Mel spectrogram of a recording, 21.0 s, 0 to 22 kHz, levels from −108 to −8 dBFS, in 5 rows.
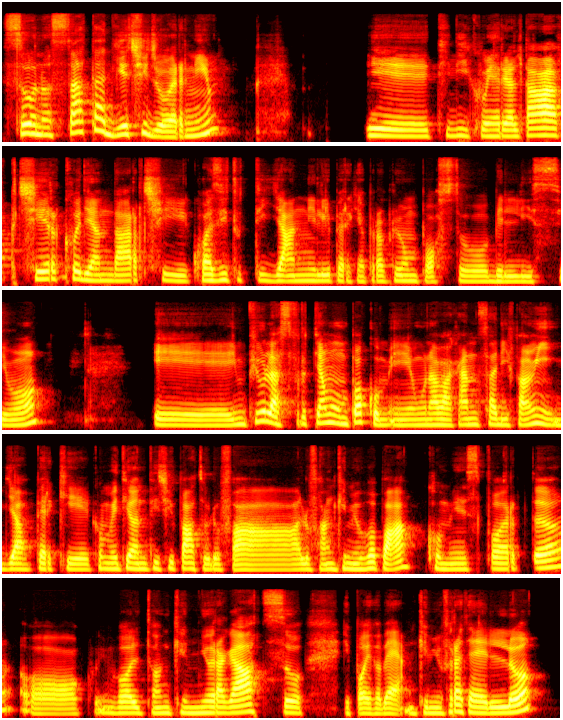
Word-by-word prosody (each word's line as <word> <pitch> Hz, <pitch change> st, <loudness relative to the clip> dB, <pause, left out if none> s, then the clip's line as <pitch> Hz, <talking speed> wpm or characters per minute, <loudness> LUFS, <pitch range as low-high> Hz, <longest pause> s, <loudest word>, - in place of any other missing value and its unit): Sono 245 Hz, -5 st, +2 dB
stata 290 Hz, -, +1 dB
10 235 Hz, +4 st, +2 dB
giorni 180 Hz, -, 0 dB, 1.0 s
ehm, 180 Hz, -3 st, +2 dB
ti 175 Hz, +2 st, -14 dB
dico 190 Hz, -1 st, -8 dB
in 180 Hz, -, 0 dB
realtà 200 Hz, +3 st, +7 dB
c -, -, -13 dB
cerco 215 Hz, +3 st, 0 dB
di 185 Hz, -, 0 dB
andarci 165 Hz, -1 st, -3 dB
quasi 175 Hz, +2 st, -1 dB
tutti 175 Hz, -1 st, -13 dB
gli 165 Hz, -, -3 dB
anni 160 Hz, +1 st, -1 dB
lì 165 Hz, -, -2 dB
perché 155 Hz, -3 st, -8 dB
è -, -, -12 dB
proprio 150 Hz, +3 st, -5 dB
un 160 Hz, -, -5 dB
posto 145 Hz, +1 st, -6 dB
bellissimo. 150 Hz, -, -4 dB, 0.7 s
Ehm, 150 Hz, -2 st, -2 dB
in 170 Hz, +3 st, -3 dB
più 255 Hz, +8 st, -3 dB
la -, -, +7 dB
sfruttiamo 215 Hz, +4 st, -1 dB
un 190 Hz, -, -1 dB
po' 235 Hz, +5 st, +5 dB
come 155 Hz, -5 st, -2 dB
una 160 Hz, +1 st, -1 dB
vacanza 165 Hz, +2 st, 0 dB
di 160 Hz, -1 st, -5 dB
famiglia 160 Hz, -2 st, 0 dB
perché, 155 Hz, -1 st, -3 dB
come 160 Hz, +2 st, -4 dB
ti 160 Hz, -, -1 dB
ho -, -, +4 dB
anticipato, 165 Hz, 0 st, -1 dB
lo 150 Hz, -, -4 dB
fa 140 Hz, 0 st, +1 dB
lo 150 Hz, -, -1 dB
fa 150 Hz, 0 st, -6 dB
anche 155 Hz, +2 st, -5 dB
mio 155 Hz, -1 st, -2 dB
papà 175 Hz, +4 st, +3 dB
come 155 Hz, -3 st, -5 dB
sport, 180 Hz, -, 0 dB
ho 140 Hz, -, -4 dB
coinvolto 155 Hz, +1 st, -3 dB
anche 155 Hz, 0 st, -5 dB
il 155 Hz, -, -3 dB
mio 165 Hz, +1 st, 0 dB
ragazzo 170 Hz, 0 st, +4 dB, 0.3 s
e 150 Hz, -, -10 dB
poi 145 Hz, 0 st, 0 dB
vabbè 145 Hz, +1 st, 0 dB
anche 155 Hz, +2 st, -6 dB
mio 155 Hz, -, -2 dB
fratello 175 Hz, -, +4 dB
165 Hz, 175 wpm, -25 LUFS, 150-185 Hz, 1.0 s, realtà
